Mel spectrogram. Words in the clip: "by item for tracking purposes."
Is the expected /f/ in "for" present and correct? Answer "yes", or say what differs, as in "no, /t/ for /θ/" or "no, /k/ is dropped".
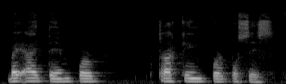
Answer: no, /p/ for /f/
